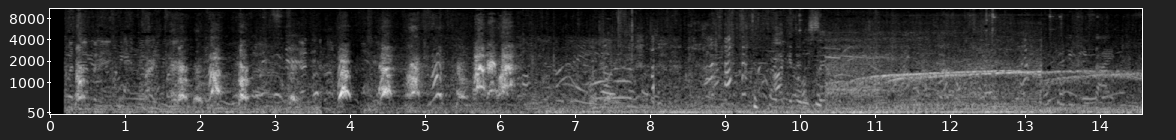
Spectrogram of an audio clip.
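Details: White corgi barking: a series of short, sharp barks in the first six seconds, roughly one every half second, with people talking, then a steady whining tone and background noise.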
